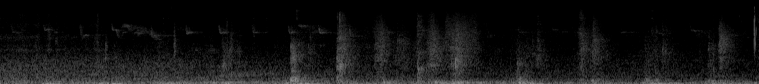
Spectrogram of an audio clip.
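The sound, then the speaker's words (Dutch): Footsteps walk into a cell-like room at Fort Vuren, a fort, in the early morning. Many uneven, fairly sharp steps and scuffs keep a loose walking rhythm throughout. “Ik heb overnacht in een fort. Fort Vuren. Loop nu mijn celkamer binnen.”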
